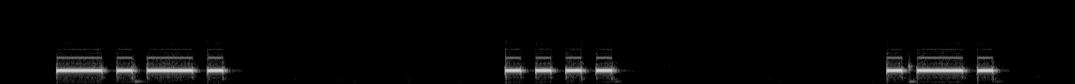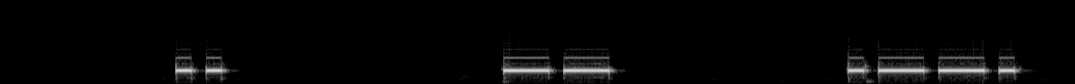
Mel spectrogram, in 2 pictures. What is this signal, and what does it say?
Morse code, heard as a keyed tone, about 8 wpm, 660 Hz. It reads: C H R I M P
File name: jh8cbh / 2022cw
